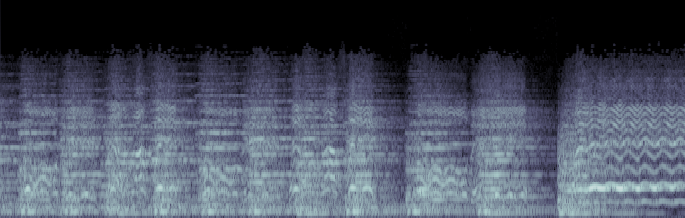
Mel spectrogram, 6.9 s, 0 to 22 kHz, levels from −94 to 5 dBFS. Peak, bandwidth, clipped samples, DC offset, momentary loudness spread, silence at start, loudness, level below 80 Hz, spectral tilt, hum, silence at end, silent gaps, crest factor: -8 dBFS; 8 kHz; under 0.1%; under 0.1%; 7 LU; 0 s; -22 LUFS; -52 dBFS; -7 dB/octave; none; 0 s; none; 14 dB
